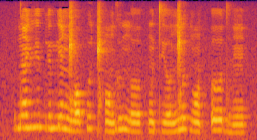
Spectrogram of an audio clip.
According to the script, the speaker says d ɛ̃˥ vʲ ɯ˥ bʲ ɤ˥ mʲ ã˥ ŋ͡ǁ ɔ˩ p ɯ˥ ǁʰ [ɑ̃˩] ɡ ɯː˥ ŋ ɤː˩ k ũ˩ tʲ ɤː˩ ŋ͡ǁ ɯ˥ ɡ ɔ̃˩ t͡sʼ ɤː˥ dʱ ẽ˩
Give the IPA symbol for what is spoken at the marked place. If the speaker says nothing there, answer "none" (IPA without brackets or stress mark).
ɔ̃˩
